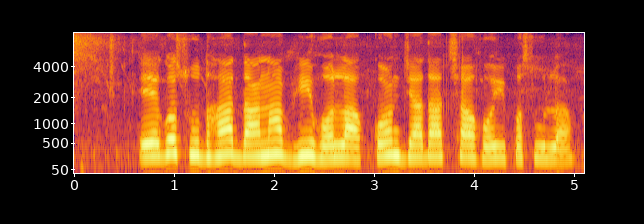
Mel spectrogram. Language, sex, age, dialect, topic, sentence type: Magahi, male, 18-24, Western, agriculture, question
